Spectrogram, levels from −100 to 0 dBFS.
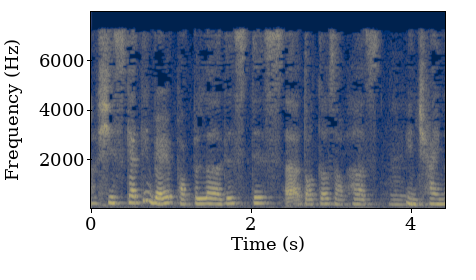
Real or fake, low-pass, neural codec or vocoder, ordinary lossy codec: fake; 7.2 kHz; vocoder, 44.1 kHz, 128 mel bands every 256 samples, BigVGAN v2; MP3, 32 kbps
